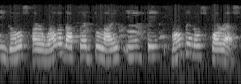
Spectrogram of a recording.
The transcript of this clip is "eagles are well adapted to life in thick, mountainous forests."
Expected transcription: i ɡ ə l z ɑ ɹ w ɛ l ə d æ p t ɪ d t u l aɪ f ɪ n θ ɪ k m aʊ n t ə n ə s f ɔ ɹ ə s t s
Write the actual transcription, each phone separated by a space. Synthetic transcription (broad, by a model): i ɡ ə l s ɑ ɹ w ɛ l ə d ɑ p t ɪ d t u l aɪ f ɪ n f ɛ k m aʊ n t ə n ə s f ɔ ɹ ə s t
